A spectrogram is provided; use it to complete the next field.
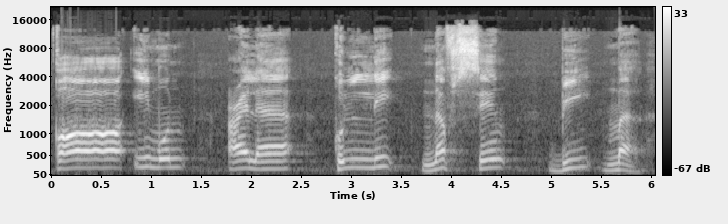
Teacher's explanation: تنوین کے بعد حرف حلقی آ رہا ہے تو غنہ یہاں پر نہیں کیا جائے گا، یہاں پر اظہار ہوگا. قائم علی کل نفس بما.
